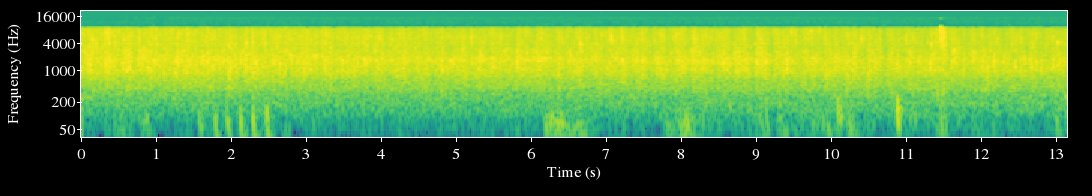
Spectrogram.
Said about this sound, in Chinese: 谢谢各位热烈的掌声，我们谢谢堪布，真是不远千里而来，请就坐。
